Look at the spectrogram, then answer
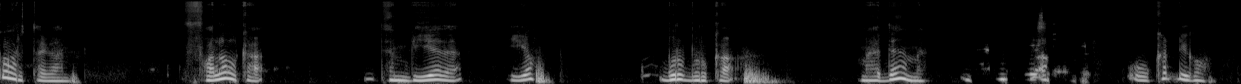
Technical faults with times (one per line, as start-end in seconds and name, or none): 9.62-10.83 speech suppressed in double talk
9.83-9.92 other side's voice leaking through
10.36-10.58 other side's voice leaking through
10.83-10.92 other side's voice leaking through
